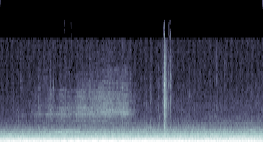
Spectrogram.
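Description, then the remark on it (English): A car engine pulls hard under acceleration while passing a dump truck, a loud, steady drone with layered harmonic hum that holds for a few seconds with no voices. “I think I'll pass the dump truck.”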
